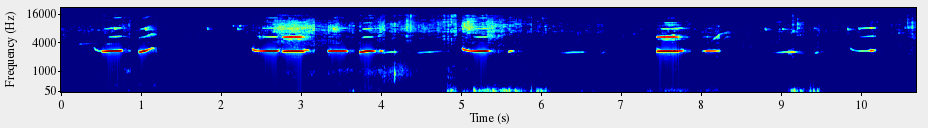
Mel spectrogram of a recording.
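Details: Quail calling: short, clear whistled notes, often in quick pairs, repeated in bursts with pauses between, alongside low knocking and rustling thumps.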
